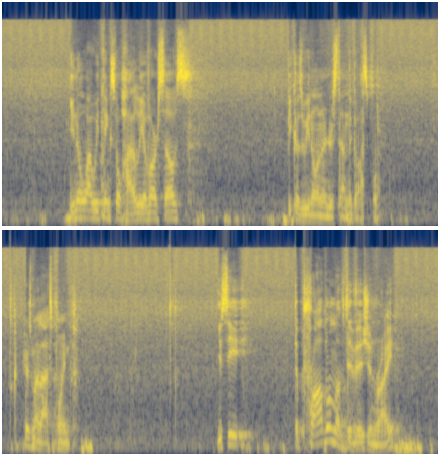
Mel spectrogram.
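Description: A man speaks calmly through a microphone in a large echoing room, pausing between phrases.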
